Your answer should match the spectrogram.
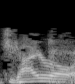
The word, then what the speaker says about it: gyro: Would you have thought that the G would be silent? Gyro.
